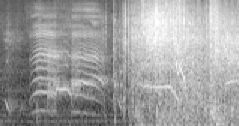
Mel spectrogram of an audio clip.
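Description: Gunfire in an action film scene: a wailing, baby-like cry gives way to a loud, dense burst of rapid shots with heavy low booms.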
